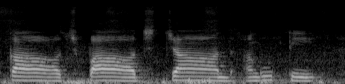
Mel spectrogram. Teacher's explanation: इसका उच्चारण करते समय ध्वनि नाक और मुंह दोनों से निकलती है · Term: अनुनासिक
